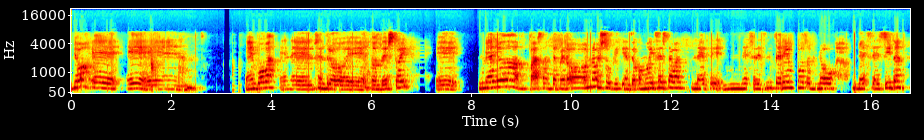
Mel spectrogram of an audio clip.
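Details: Mild, largely recovered Broca's aphasia in a Spanish-speaking woman after a brain haemorrhage at about age 31, following surgery for Takayasu arteritis; she attends a day centre.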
